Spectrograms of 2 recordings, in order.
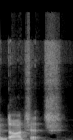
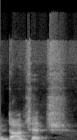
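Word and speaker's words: Dončić: It makes me just I hear that name and I just want to say Luka Doncic.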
